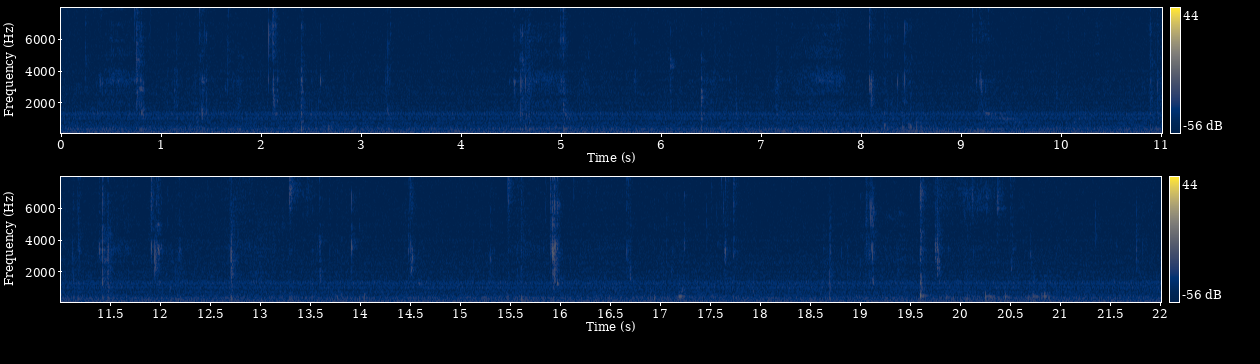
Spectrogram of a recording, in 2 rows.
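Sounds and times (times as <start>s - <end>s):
person chewing: 0.2s - 3.4s, 4.5s - 7.3s, 8.0s - 9.5s, 10.8s - 14.7s, 15.3s - 17.8s, 18.6s - 21.9s.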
